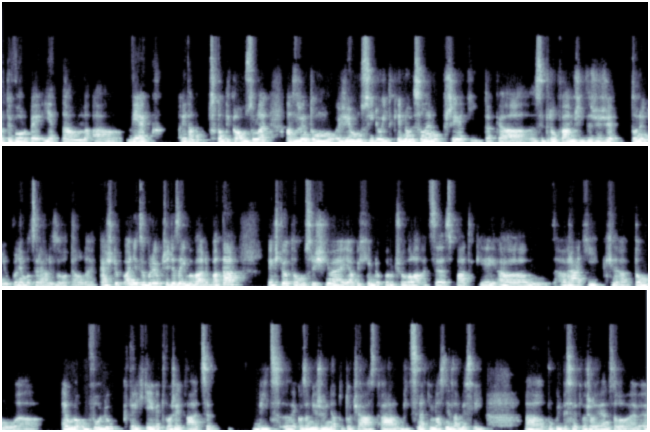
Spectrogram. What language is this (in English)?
Czech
